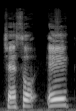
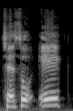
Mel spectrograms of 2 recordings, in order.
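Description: The two takes are said the same way.

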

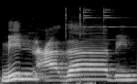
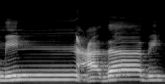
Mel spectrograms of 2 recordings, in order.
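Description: First: "মিন আদাবিন" with a short clear n in মিন; clear, no ghunnah. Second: "মিন আদাবিন" with the n of মিন held in a long nasal hum; mistaken ghunnah. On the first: Teacher showing learners the rule, "মিন আদাবিন" clear without ghunnah. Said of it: "গুণনাবিহীন সুন্দর করে স্পষ্ট করে উচ্চারণ করে পড়ব". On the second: Teacher showing learners a mistake, "মিন আদাবিন" with a drawn-out humming n. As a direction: drag out the first n of "মিন আদাবিন". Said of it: "তাহলে কিন্তু এটা আমাদের ভুল হবে". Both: Shown as a demonstration.

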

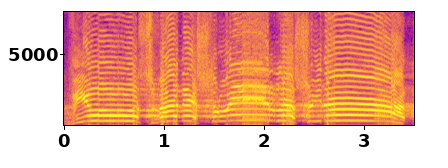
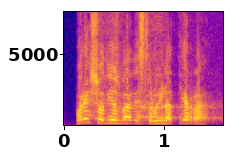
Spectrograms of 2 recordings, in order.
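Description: First: High, loud, slow doom proclamation; Jonah's warning. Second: Said in the usual way. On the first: Acted. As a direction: shout the prophecy of destruction. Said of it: "el mensaje de Jonás era". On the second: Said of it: "plain statement of doom".

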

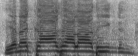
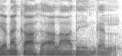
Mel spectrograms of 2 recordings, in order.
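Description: First: Loud, slow, high proclamation; proclaimed quote. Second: Low, hushed voicing of Jesus; soft quoted words. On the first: Preacher to congregation, repeating Jesus's words loudly and slowly. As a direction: ring it out to the whole church. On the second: Jesus to the daughters of Jerusalem, hushed and tender. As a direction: say it gently, almost to yourself. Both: Shown as a demonstration. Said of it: "ஒரு கரங்களை தட்டுவோமா?".

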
